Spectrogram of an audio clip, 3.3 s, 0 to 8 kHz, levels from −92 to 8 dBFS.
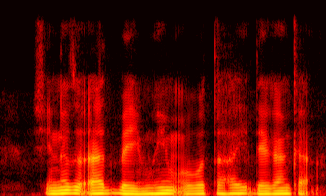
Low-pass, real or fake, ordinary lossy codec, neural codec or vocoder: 7.2 kHz; fake; none; vocoder, 22.05 kHz, 80 mel bands, Vocos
